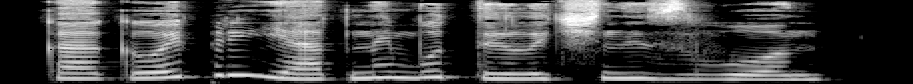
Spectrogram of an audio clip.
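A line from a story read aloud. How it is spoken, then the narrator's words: Laughing. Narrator (Russian): засмеялась она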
